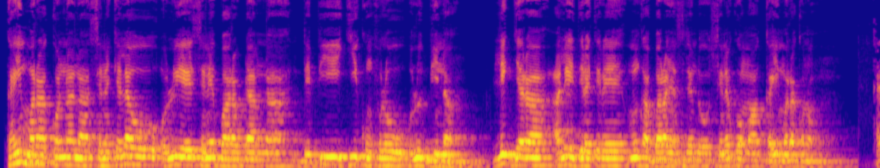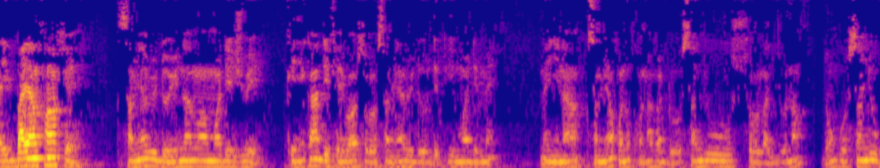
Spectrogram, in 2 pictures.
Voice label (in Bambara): magazine bamanankan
